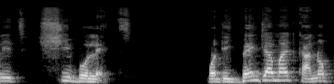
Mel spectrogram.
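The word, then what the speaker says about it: shibboleth: them to pronounce a word they call it shibolet but the benjamite cannot pronounce shibolet they are like the the Y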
